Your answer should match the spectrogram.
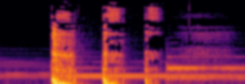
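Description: An old man breaks into a coughing fit: three harsh, rough coughs in quick succession, each weaker than the last, over a steady low tone.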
